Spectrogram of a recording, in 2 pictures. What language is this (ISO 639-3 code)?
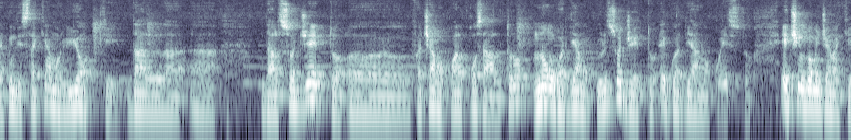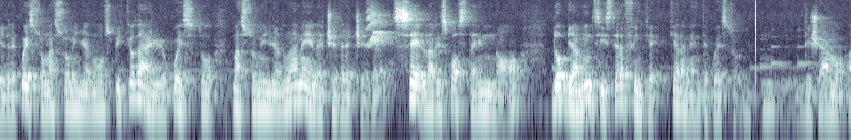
ita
